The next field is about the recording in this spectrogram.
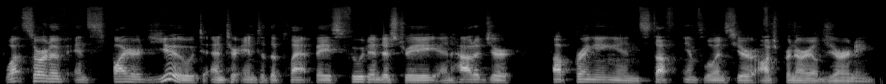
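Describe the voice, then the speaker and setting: A man's voice: fairly low pitch, moderate pace, sharp tone. A man hosting a podcast interview, enthusiastic and upbeat, asking questions in a casual way. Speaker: podcast host. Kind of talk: scripted intro then casual interview.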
